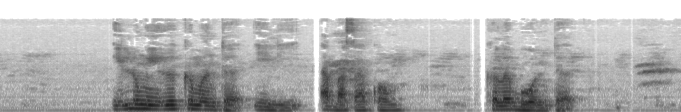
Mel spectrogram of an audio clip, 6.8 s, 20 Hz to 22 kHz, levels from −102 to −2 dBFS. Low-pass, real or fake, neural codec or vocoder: 10.8 kHz; fake; vocoder, 48 kHz, 128 mel bands, Vocos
